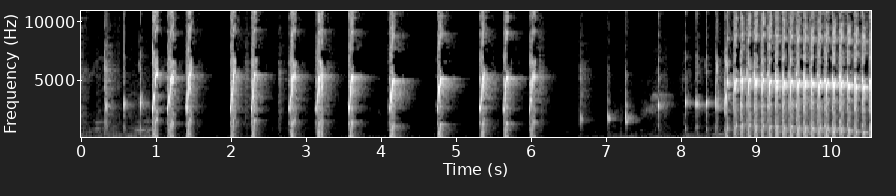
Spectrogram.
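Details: Drongo song: a long run of sharp, descending whistled notes about every third of a second, followed by a few softer calls and a rapid buzzy rattling trill at the end.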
